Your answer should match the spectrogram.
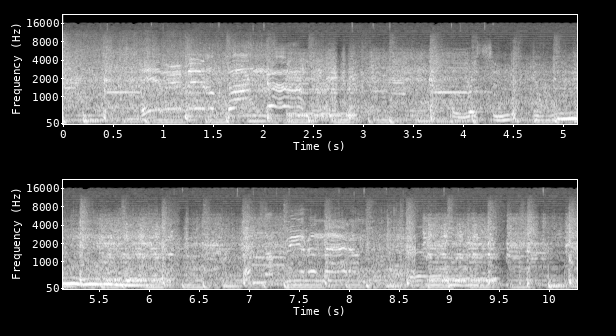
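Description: Rock music with a steady beat.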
